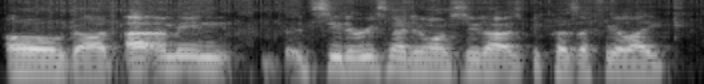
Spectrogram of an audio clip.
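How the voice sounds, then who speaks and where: A man hosting a casual live stream, slightly hoarse and halting, with many restarts. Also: mid-range voice, darkish tone. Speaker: stream host.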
